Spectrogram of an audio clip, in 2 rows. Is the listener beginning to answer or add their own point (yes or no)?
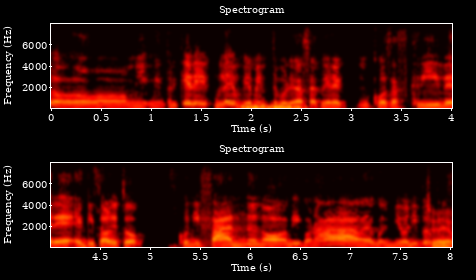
yes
